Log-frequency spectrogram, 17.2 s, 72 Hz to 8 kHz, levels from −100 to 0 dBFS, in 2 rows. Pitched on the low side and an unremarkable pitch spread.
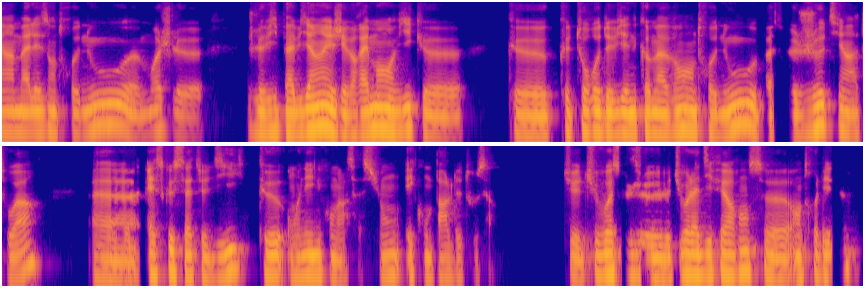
No: low, 100 Hz; narrow, 2.0 semitones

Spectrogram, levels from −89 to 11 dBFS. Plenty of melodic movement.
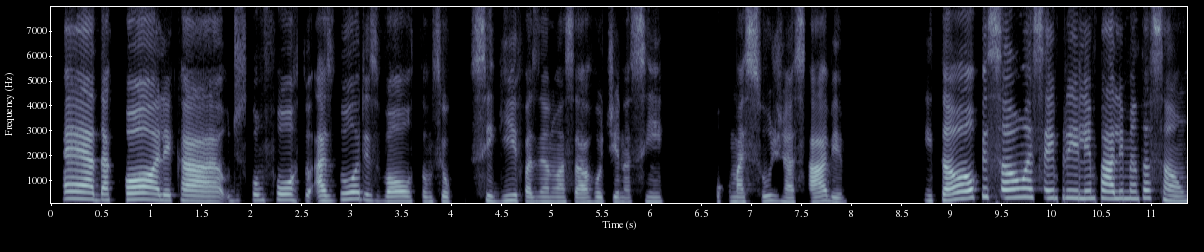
Yes: wide, 7.2 semitones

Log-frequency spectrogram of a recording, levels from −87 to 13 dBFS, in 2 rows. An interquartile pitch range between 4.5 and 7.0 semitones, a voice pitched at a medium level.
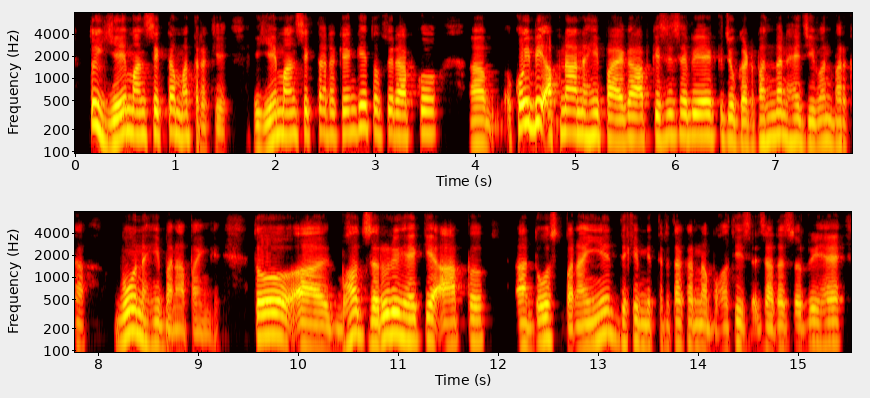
Yes: wide, 5.4 semitones; medium, 145 Hz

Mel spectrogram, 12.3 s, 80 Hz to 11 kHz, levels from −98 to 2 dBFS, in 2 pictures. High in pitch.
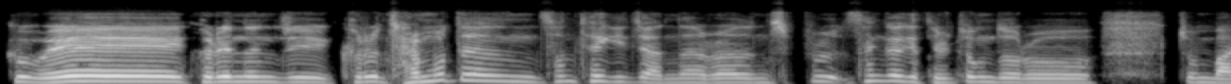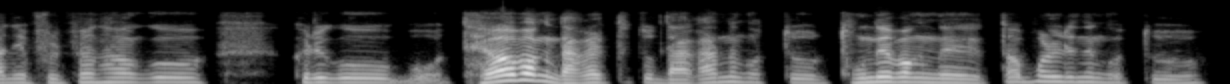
No: medium, 170 Hz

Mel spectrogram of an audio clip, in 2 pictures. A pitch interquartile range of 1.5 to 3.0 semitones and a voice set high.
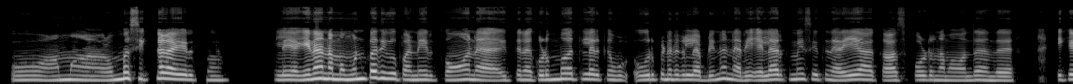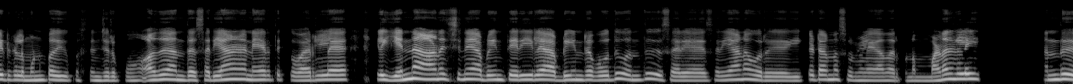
Yes: narrow, 2.5 semitones; high, 215 Hz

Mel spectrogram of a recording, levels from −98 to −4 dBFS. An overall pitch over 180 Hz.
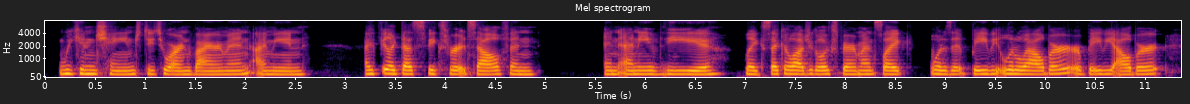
Yes: high, 190 Hz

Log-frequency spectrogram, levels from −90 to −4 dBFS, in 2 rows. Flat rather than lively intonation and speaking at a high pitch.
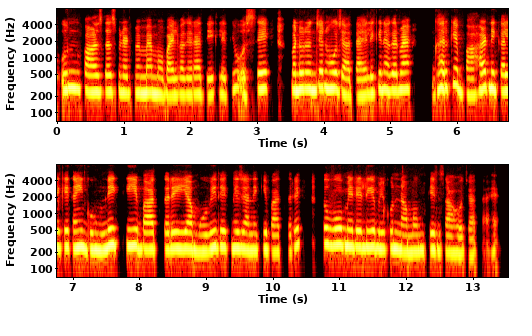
No: average, 3.1 semitones; high, 235 Hz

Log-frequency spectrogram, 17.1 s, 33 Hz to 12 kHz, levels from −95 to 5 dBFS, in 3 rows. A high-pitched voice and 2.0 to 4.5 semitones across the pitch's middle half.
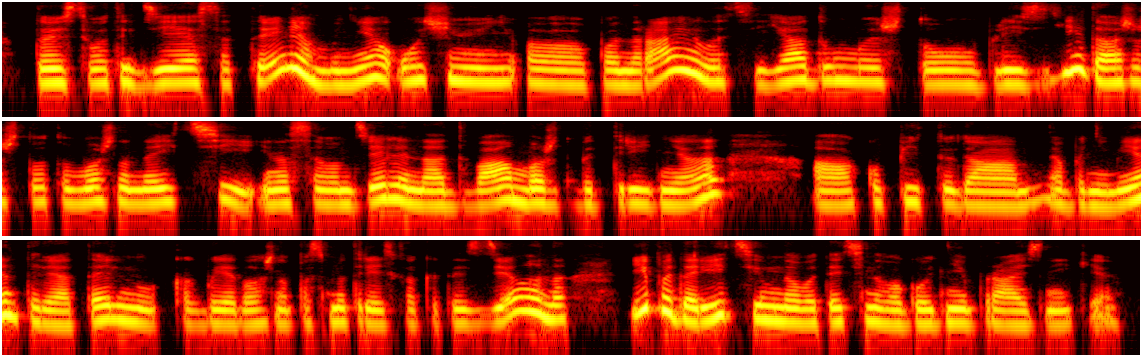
No: medium, 180 Hz; average, 3.0 semitones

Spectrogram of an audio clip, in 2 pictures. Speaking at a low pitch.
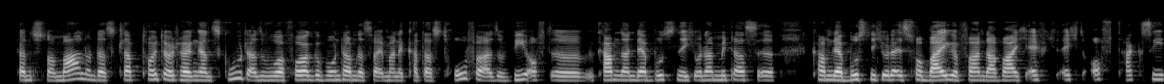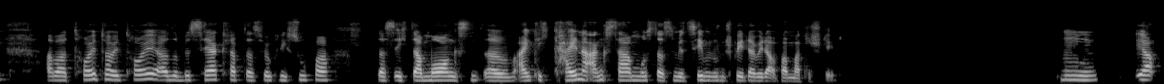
No: high, 200 Hz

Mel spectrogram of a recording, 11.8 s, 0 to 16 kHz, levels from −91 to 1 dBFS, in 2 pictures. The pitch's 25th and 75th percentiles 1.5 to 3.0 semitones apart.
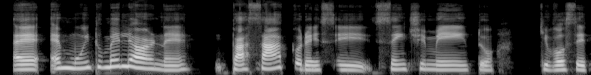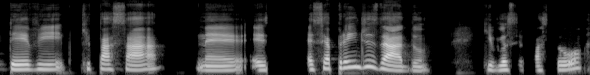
No: average, 3.8 semitones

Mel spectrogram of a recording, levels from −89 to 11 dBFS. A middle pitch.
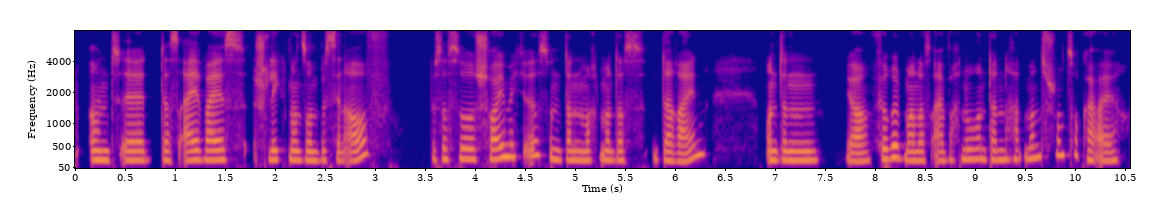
No: high, 205 Hz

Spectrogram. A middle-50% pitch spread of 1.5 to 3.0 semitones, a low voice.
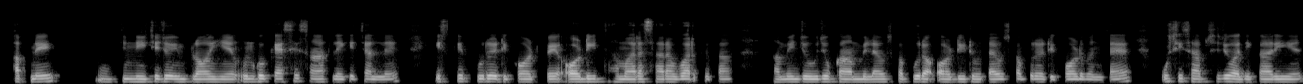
No: narrow, 1.1 semitones; low, 125 Hz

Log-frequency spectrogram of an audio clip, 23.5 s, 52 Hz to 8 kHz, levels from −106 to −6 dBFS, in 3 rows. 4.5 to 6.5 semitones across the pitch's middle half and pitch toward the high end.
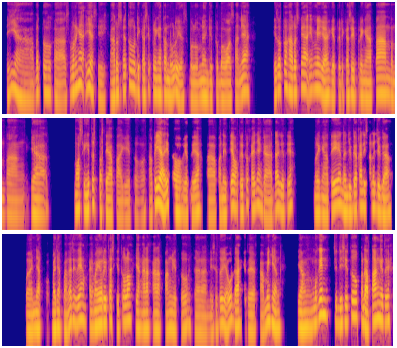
No: average, 4.8 semitones; low, 125 Hz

